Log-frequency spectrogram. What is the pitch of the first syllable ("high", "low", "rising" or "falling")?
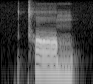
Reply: low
